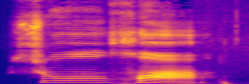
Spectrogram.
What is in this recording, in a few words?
chinese pronunciation f h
